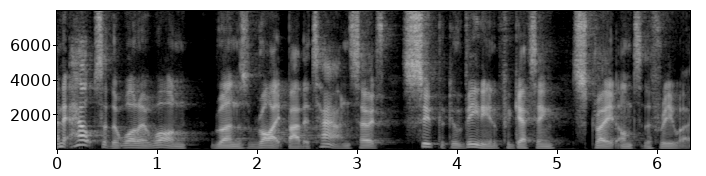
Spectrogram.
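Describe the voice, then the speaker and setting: Pitch swings very widely as a man talks at a fairly quick pace in a British accent. The recording is very clean, with a silent background. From England. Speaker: real estate agent. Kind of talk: presenter-style guide video.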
